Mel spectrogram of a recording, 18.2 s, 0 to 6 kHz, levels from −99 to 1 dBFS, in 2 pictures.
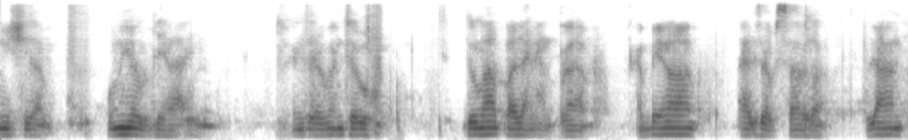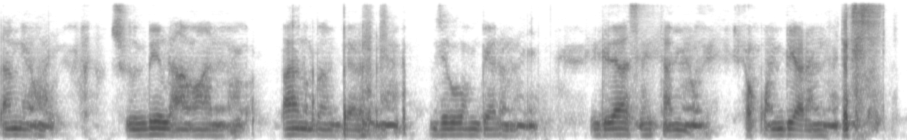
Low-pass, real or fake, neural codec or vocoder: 5.4 kHz; fake; codec, 16 kHz, 1 kbps, FreqCodec, larger model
